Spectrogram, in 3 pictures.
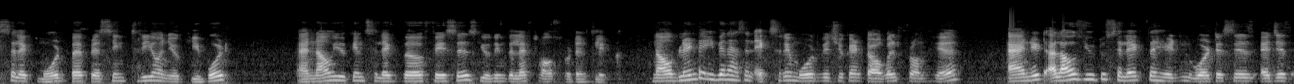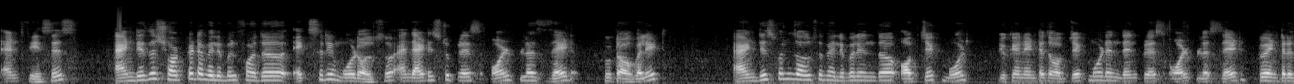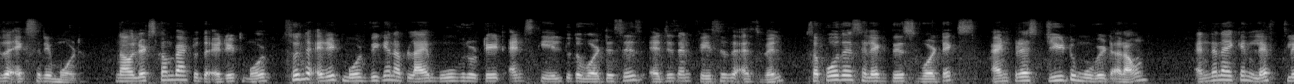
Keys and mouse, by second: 2.2 3, 9.7 click, 9.8 3, 10.8 1, 11.1 click, 12.0 click, 17.5 alt+z, 18.5 alt+z, 19.5 alt+z, 20.4 alt+z, 21.6 Tab, 24.4 alt+z, 26.4 alt+z, 27.3 Tab, 36.5 g.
